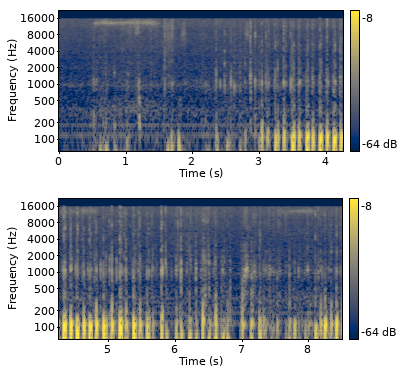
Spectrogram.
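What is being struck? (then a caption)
Foam resin clog. A single navy blue Crocs clog of soft foam resin, a hollow shoe shape with ventilation holes, is held in one hand while fingertips and short nails tap and scratch its upper. Dull, low, muffled taps come in irregular quick runs, with faint scratchy brushing between them.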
